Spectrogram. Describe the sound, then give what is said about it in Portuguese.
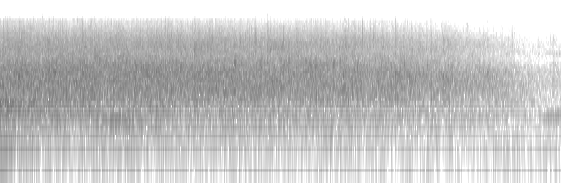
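A church audience applauds in a dense, steady wash of clapping that holds strong for several seconds, then gradually fades toward the end. No one speaks over it. “Se você recebe, dá mais um aplauso aí mais forte no seu lugar.”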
